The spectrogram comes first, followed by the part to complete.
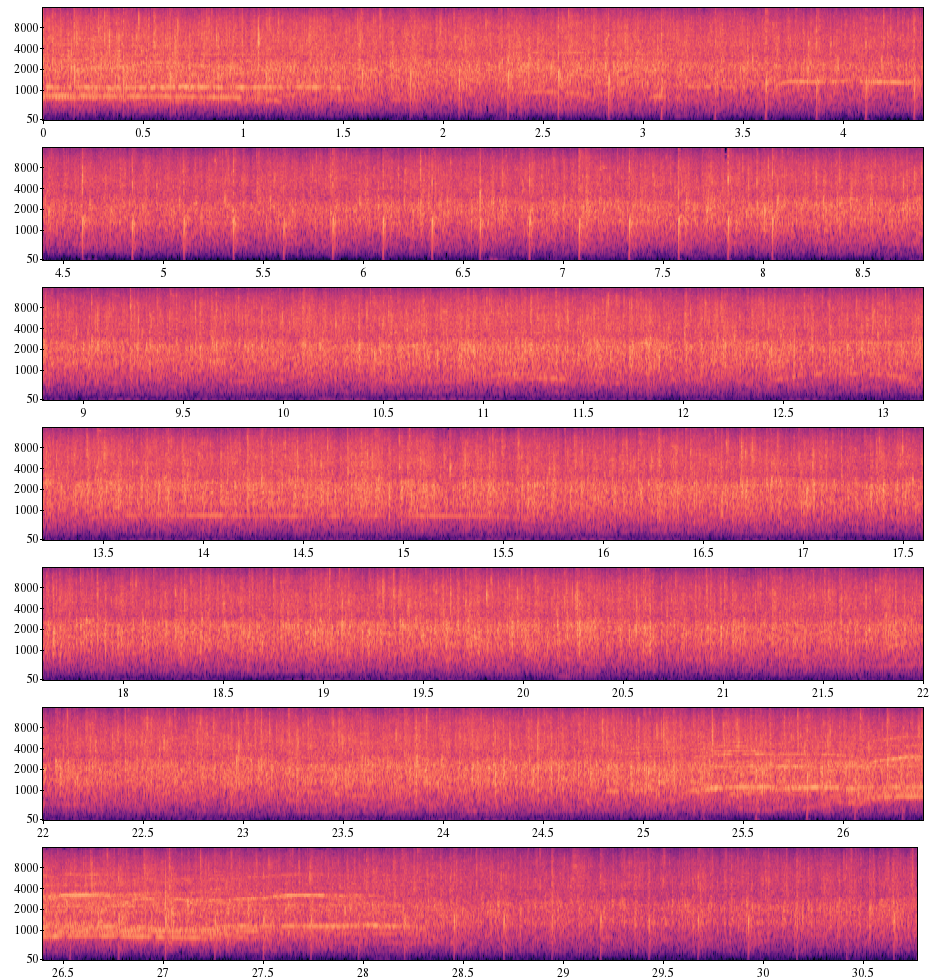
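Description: A large theatre audience applauding, with shouted cheers and whoops near the start and again near the end. For a few seconds early on, some of the clapping falls into a steady beat of about three claps a second.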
